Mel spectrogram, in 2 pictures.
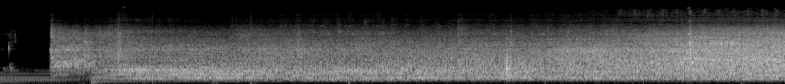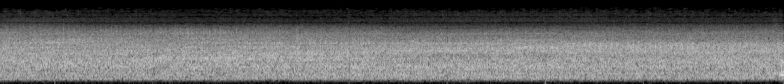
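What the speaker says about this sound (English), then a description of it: "I'm gonna start the engine." A 1996-1999 Dodge Dakota 4x4 with a 5.2 L V8, just fitted with a new thermostat, cranks briefly and fires, then settles into a loud, steady, close idle with a hissing broadband roar.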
